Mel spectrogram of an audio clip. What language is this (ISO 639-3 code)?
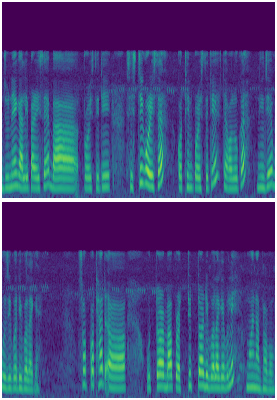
asm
